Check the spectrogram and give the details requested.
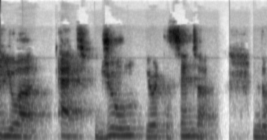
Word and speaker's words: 中: the very first character after the dot is pronounced jung it's the character that chinese people use to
